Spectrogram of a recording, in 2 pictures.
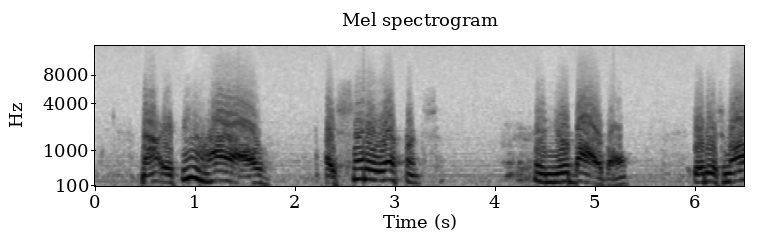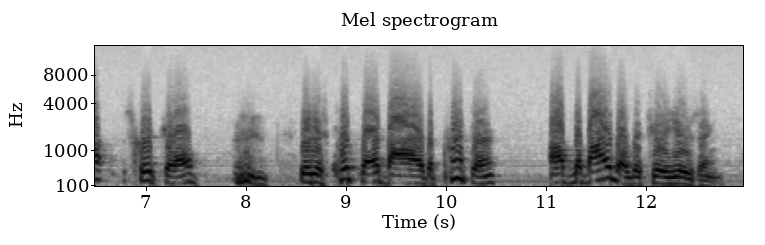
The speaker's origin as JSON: {"language": "English", "region": "Alabama", "country": "United States", "said": "I'm glad to be an American. I thank God that I was born in America. I thank God that I'm from Alabama."}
